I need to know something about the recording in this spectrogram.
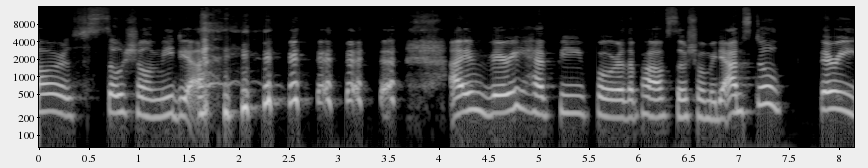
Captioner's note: laughing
